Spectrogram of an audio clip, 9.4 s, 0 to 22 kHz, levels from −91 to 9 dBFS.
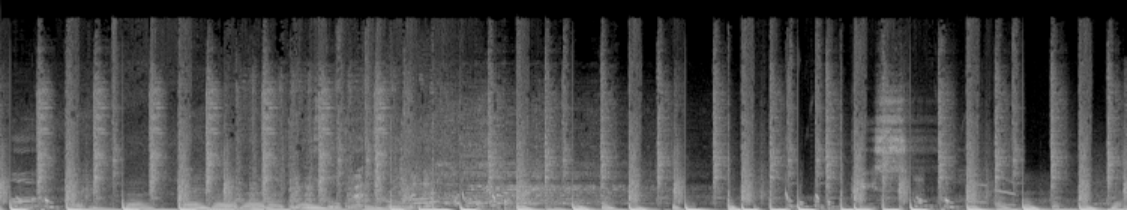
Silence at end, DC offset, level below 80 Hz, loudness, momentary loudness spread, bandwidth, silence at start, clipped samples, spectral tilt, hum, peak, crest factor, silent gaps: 0 s; under 0.1%; -20 dBFS; -20 LUFS; 3 LU; over 20 kHz; 0 s; under 0.1%; -4.5 dB/octave; none; -6 dBFS; 12 dB; none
